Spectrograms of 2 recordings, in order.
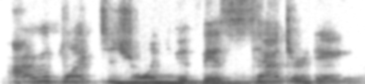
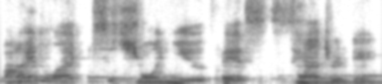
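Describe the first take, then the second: First: 'I would' is said as two full words. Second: 'I would' is contracted into one syllable. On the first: This is the formal way to say it. "in the formal English we say" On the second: This is the informal way to say it. "In the informal English, instead of saying I would, we'll just say I'd"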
